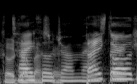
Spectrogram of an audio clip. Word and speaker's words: Taiko Drum Master: I don't know, Taiken Drum Master, is that how you say it? – Taiko Drum Master.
